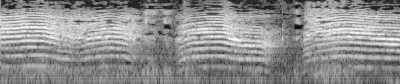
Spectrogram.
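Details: Cat uttering three long, drawn-out meows, each over a second, arching up then down in pitch with short pauses between, rich in overtones.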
